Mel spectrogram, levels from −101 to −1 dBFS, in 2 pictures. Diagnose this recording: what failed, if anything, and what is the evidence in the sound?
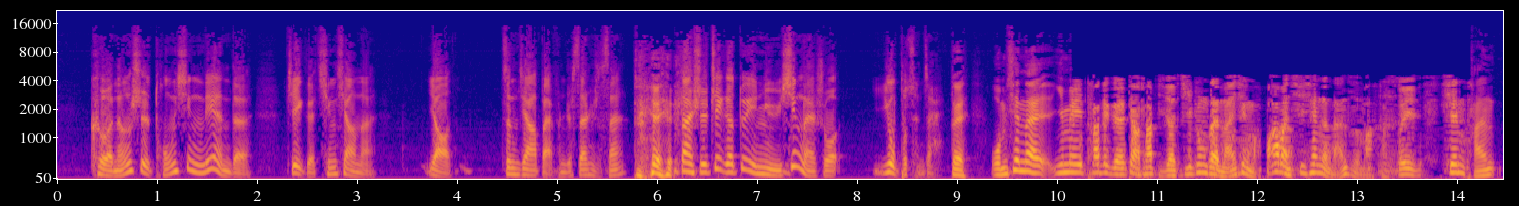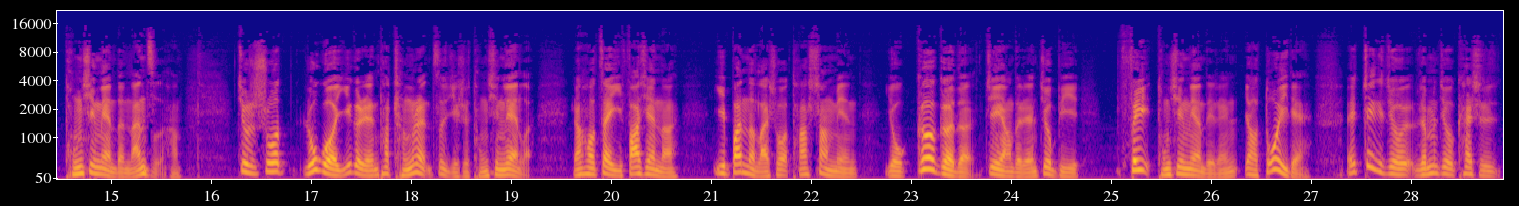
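Network: from 10.14 to 14.14 s, speech suddenly loses everything above 4.5 kHz without a gap. That's an adaptive stream at a lower bitrate after the connection slowed.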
